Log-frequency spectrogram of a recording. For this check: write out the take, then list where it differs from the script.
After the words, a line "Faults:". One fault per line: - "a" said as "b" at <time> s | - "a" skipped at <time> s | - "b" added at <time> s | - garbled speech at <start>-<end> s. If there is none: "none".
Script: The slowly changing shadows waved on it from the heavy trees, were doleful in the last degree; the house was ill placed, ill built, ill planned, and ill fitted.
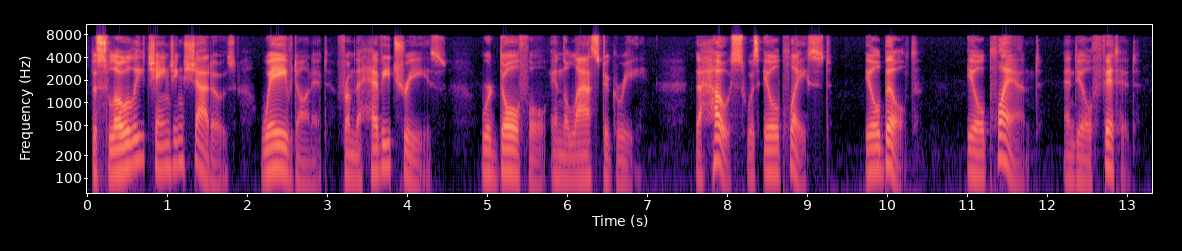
The slowly changing shadows waved on it from the heavy trees, were doleful in the last degree; the house was ill placed, ill built, ill planned, and ill fitted.
Faults:
none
